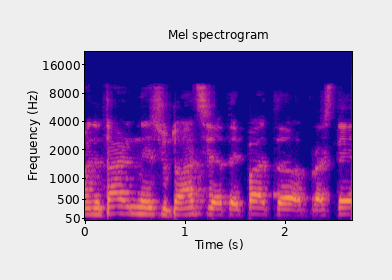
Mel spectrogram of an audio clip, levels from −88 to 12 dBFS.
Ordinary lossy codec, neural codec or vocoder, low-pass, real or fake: AAC, 48 kbps; none; 9.9 kHz; real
